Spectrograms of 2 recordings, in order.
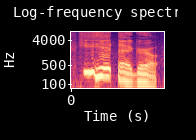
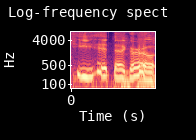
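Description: First: Exhausted mumble. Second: Exhausted repeat. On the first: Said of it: "all I could muster was". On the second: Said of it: "And I'm like". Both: Retold or imitated.

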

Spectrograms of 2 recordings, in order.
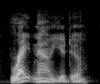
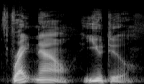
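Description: First: Said in the usual way. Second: Right now you do, slowed and weighted; slow emphatic repeat. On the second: Shown as a demonstration. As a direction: lean on every word of Right now you do. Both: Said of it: "repeated for emphasis".

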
